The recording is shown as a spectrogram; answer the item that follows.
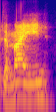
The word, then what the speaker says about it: demesne: where you have something called a domain, which is spelt as demesne, which is a weird word.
